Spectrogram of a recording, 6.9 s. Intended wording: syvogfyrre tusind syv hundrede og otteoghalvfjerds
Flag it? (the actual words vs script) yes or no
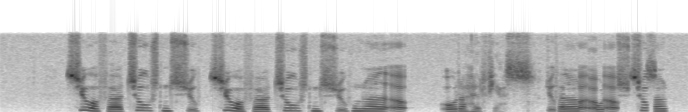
yes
